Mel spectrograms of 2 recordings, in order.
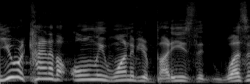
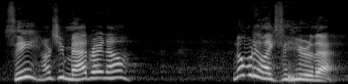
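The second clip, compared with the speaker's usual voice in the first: ordinary delivery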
